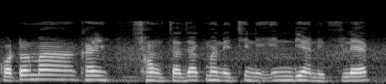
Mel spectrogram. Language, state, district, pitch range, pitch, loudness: Kokborok, Tripura, West Tripura, 180-205 Hz, 190 Hz, -15 LUFS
